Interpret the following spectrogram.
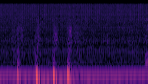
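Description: Steady electrical mains hum through the sound system, with four quick low thumps about a quarter second apart in the first second.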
